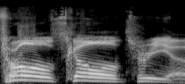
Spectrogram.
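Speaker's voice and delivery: raspy, hoarse, booming call, Trio drawn out. A character announcing the Troll Skull Trio's grand opening: hoarse booming voice. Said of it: "hoarser, but he seems to still be trying to get it booming a booming voice out".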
